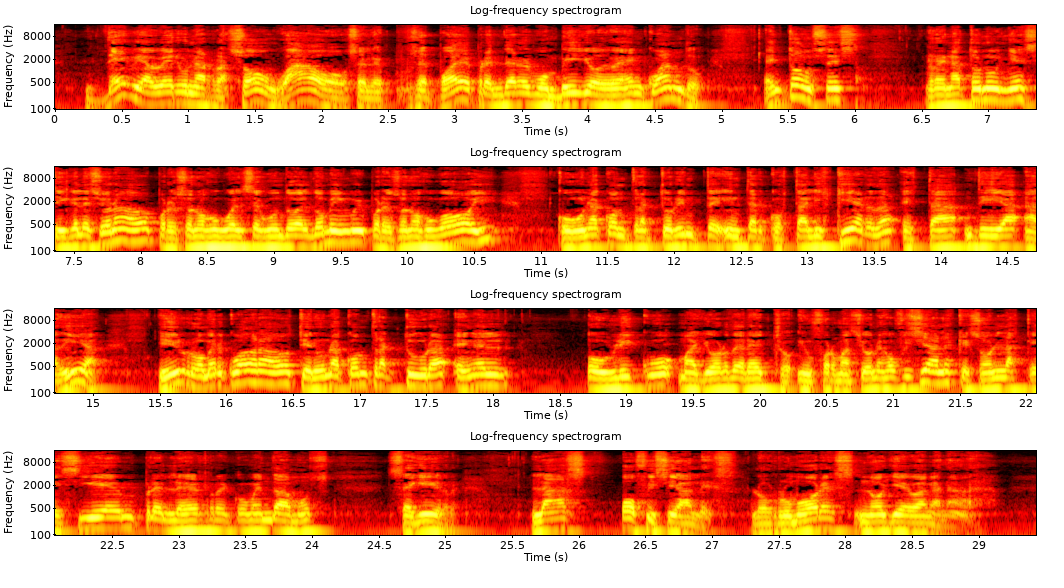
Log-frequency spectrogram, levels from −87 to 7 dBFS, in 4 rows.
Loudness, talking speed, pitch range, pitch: -15 LUFS, 150 wpm, 110-135 Hz, 120 Hz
